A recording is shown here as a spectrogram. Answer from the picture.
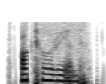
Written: auctorial

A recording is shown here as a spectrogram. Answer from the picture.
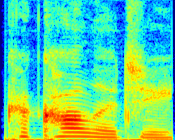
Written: cacology

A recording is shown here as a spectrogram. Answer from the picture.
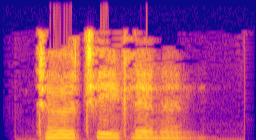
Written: dirty linen

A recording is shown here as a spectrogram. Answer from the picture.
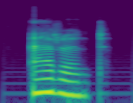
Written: arrant

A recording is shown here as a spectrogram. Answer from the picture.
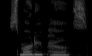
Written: smarty-pants

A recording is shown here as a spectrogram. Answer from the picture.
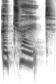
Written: attrite

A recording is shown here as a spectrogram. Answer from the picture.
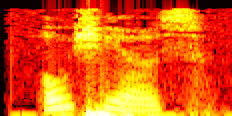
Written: otiose

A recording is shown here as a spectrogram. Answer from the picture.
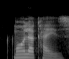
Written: molochize

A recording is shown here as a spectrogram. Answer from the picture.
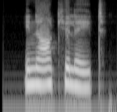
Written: inoculate

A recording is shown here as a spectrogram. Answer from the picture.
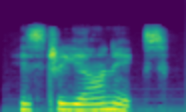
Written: histrionics

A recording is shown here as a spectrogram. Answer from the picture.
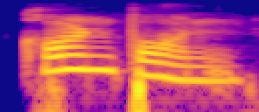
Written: cornpone

